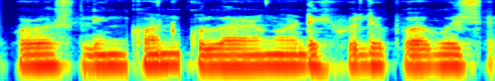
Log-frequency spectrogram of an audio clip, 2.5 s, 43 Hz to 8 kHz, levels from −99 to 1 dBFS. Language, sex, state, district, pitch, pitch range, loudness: Assamese, male, Assam, Hailakandi, 120 Hz, 115-120 Hz, -17 LUFS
